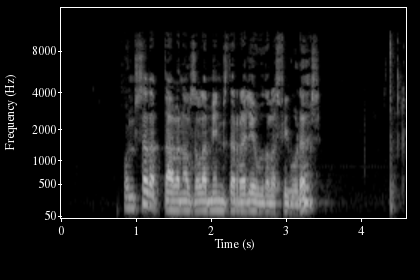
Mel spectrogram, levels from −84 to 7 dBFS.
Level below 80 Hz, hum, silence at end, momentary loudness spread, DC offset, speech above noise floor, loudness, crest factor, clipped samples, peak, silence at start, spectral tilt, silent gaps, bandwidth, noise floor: -72 dBFS; none; 0 s; 17 LU; under 0.1%; 55 dB; -25 LUFS; 20 dB; under 0.1%; -8 dBFS; 0.85 s; -5 dB/octave; none; 11 kHz; -79 dBFS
